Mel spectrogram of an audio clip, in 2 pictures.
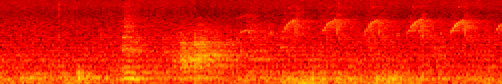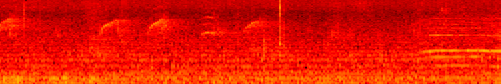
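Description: A small bird calling: a run of about seven short, high chirps that each fall quickly in pitch, about four a second, then three more a second later.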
